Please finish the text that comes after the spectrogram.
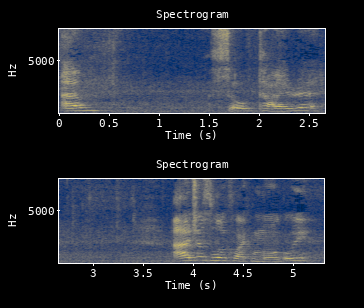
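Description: A chatty young Brazilian woman with a fairly high voice, talking straight into a camera held at arm's length. Her English carries a Brazilian Portuguese accent and plenty of "like" fillers. The recording has a clear layer of noise behind her. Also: drawn-out words. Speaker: vlogger. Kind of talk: casual travel vlog to camera. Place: hotel room, indoors.

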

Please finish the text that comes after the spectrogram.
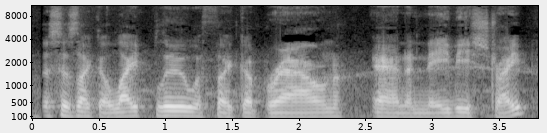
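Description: A young man with a slightly hoarse voice from a cold, relaxed and explanatory as he narrates an unboxing at home. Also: lowish voice, moderate pace. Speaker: fashion vlogger. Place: small room indoors at home.

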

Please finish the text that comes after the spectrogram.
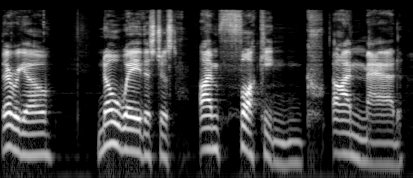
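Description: A young man streams a video game from home, reacting live in casual slang. He is excitable and swears freely. His words come out slowly and drawn out. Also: mid-range voice. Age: young adult. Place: indoors, small home room.

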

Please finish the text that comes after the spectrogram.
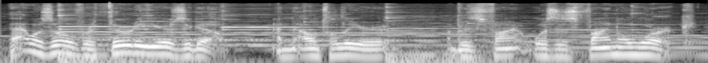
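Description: A man's voice: mid-range voice, fairly quick, over music. A man reading a visual novel aloud as dramatic narration, often stumbling and rereading his lines.

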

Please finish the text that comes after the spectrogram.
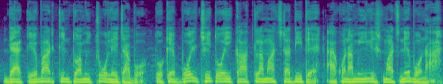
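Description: A man's voice: on the low side, a little fast, a little mellow, breathy edge. A man voicing a kindly middle-aged family man in a cartoon fairy tale, plain-spoken, familiar and firm but obliging. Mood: insistent.

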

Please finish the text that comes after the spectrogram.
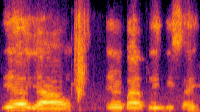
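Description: A man's voice: a little high, steady tone, moderate pace, mellow, no echo, highs cut off. A middle-aged man chatting casually on a sports livestream, slangy and sweary, leaning on repeated catchphrases. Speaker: livestream host and Cowboys fan. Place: small room indoors. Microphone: phone at close range.

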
